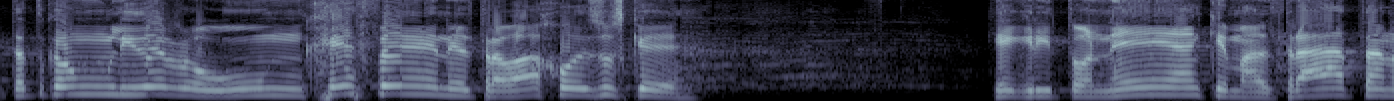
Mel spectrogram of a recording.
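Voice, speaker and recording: A man's voice: sits high, fairly bright tone. A middle-aged man with a Mexican Spanish accent teaching a casual Bible study as pastor, chatty and joking, often asking his listeners questions.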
